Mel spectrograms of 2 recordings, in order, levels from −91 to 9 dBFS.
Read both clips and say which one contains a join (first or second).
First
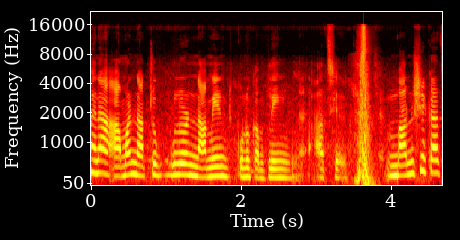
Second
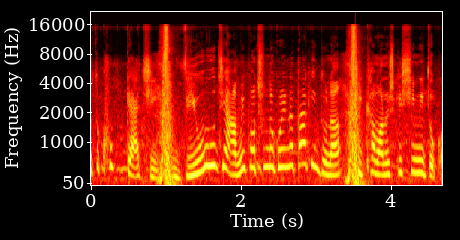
second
